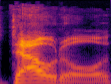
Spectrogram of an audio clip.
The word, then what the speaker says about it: Dowdle: It's Dowdle. It's not Dowdell. Are you He is sure?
